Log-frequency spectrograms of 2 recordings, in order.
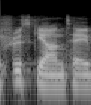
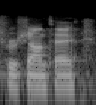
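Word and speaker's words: Frusciante: right the guitar yeah i think it's technically frustrante but everyone says frushante he's such a great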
